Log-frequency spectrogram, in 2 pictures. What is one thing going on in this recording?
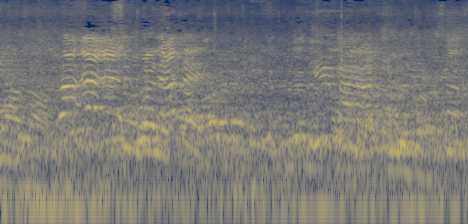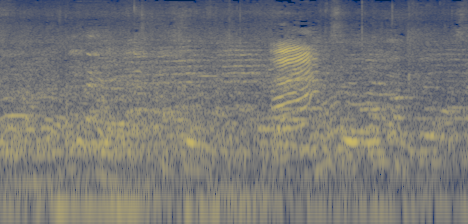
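A young woman shouts and laughs excitedly close by.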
